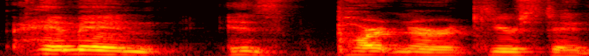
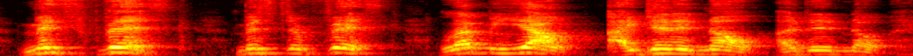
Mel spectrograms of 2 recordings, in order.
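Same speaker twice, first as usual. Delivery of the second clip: high, loud pleading to be let out; panicked begging; 6 semitones higher, 11 dB louder than usual. Retold or imitated. Adam pleading with Fisk to let him out, high panicked begging. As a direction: beg like a trapped man in terror.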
